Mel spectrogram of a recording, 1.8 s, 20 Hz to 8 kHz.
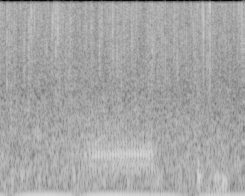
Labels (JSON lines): {"label": "biophony, croak", "recorder": "SoundTrap 500"}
